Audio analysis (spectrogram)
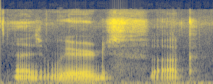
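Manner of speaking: unvoiced muttered whisper; whispered aside. Real, not acted. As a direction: whisper it under your breath.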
